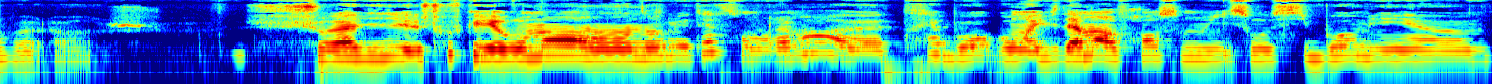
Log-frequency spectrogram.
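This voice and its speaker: A young woman with a slightly high voice talks casually to camera about her latest books. She hesitates often and restarts her sentences, keeping a relaxed, chatty flow. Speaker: book YouTuber. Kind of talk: casual book haul chat.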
